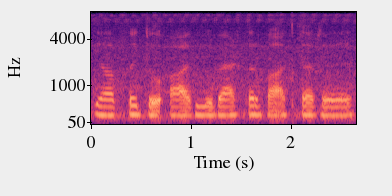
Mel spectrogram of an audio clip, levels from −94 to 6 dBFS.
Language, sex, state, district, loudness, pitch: Hindi, female, Haryana, Rohtak, -16 LUFS, 180 Hz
